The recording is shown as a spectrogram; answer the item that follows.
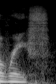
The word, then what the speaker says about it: Ralph: because I know for a fact it's spelled Ralph, but I believe he pronounces it Rafe or Rife. No, Rafe. Yeah. Like Ray F.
